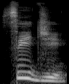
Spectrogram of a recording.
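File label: "сідзи" Komi, female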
